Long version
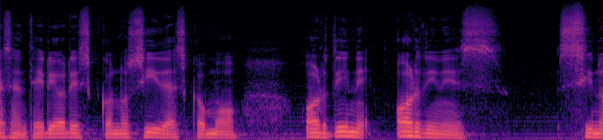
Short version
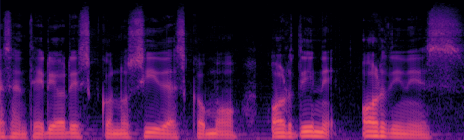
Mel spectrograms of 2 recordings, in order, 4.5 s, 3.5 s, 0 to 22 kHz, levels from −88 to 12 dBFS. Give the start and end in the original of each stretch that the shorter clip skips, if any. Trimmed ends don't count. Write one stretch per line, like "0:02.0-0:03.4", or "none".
0:01.9-0:02.2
